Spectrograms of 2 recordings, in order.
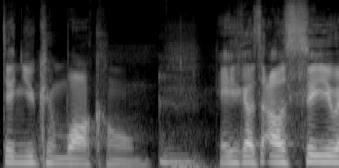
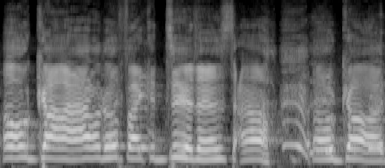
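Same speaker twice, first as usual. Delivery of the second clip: put-on, shrill, very high, very loud panicked freak-out; 9 semitones higher, 9 dB louder than usual. Retelling his first time getting high, the speaker acts out his reply: retelling own panic. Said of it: "I'm freaking out a little bit here".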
